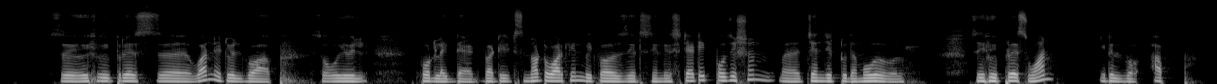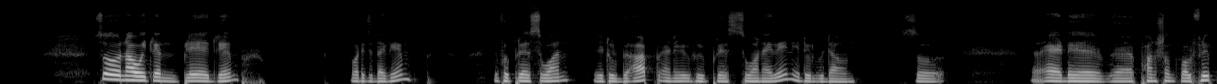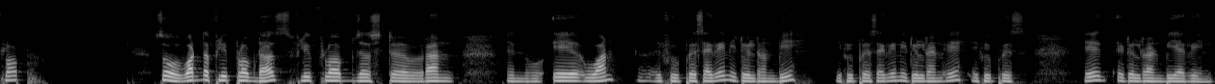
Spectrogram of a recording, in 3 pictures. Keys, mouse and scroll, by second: 1.0 Escape, 1.4 middle click, 2.1 F11, 4.2 double click, 5.5 middle click, 6.8 middle click, 7.7 F11, 8.1 alt+p, 10.8 1, 14.4 Escape, 14.9 middle click, 15.7 F11, 17.9 scroll up 2, 23.1-24.2 typing, 25.6 Return, 31.0 right click, 33.7 double click, 34.9 ctrl+c, 35.8 ctrl+v.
